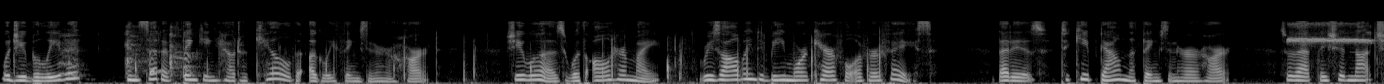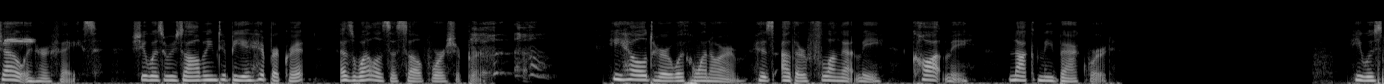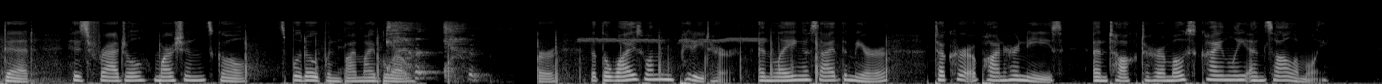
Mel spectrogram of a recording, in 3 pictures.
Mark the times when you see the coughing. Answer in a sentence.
The coughing can be heard from 0.6 to 2.0 s, from 18.5 to 19.9 s and from 31.1 to 32.6 s.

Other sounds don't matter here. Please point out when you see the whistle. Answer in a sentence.
You can hear the whistle from 12.8 to 14.2 s and from 33.5 to 35.4 s.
